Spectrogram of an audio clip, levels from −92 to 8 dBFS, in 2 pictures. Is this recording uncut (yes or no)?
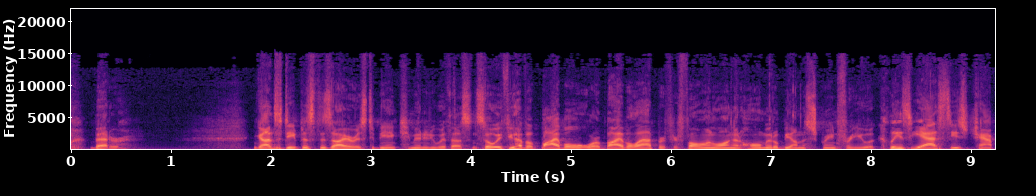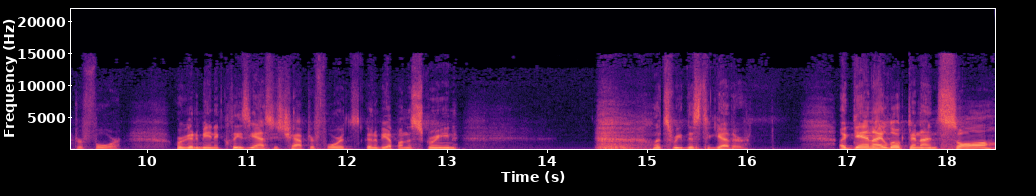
yes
